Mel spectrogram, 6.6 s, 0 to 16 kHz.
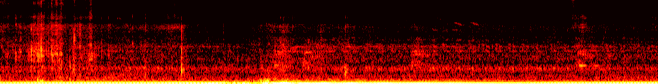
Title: Megane Mk3 1.5dci k9k engine rough idle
